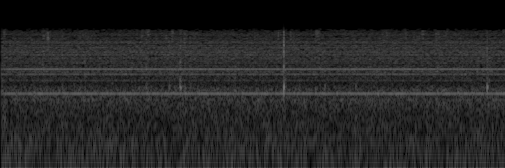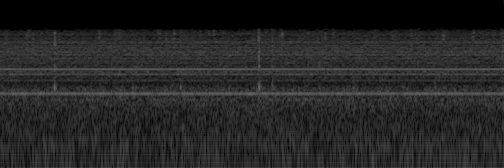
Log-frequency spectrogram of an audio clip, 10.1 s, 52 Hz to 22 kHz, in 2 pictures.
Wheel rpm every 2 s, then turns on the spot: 0, 0, 0, 0, 0.
none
